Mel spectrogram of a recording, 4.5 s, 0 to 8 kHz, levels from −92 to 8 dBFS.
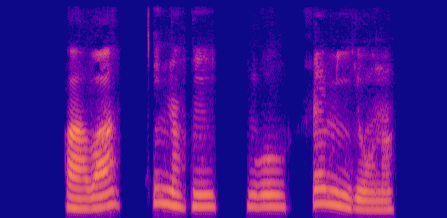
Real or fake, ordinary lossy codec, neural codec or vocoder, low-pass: real; AAC, 48 kbps; none; 7.2 kHz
